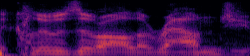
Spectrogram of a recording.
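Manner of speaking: cryptic, portentous, oracle-like pronouncement voice. A construct answers a man's request for a clue, booming voice. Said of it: "again the booming voice".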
